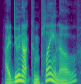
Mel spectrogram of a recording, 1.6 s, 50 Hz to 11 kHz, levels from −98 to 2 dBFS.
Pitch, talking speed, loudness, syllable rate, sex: 150 Hz, 185 wpm, -17 LUFS, 4.2 syllables/s, male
